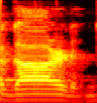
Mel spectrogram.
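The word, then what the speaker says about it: guard: वो भीला रहा है तो यू को हम साइलेंट कर देंगे तो यह हो गया गार्ड जी ए आर डी की ही हम ध्वनि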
